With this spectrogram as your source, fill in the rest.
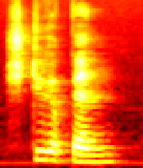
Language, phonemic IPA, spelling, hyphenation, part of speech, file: Dutch, /ˈstyːr.pɛn/, stuurpen, stuur‧pen, noun, Nl-stuurpen.ogg
- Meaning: the stem of a bicycle, connecting the handlebars to the fork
